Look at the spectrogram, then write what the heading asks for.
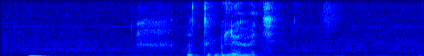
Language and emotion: Russian, neutral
